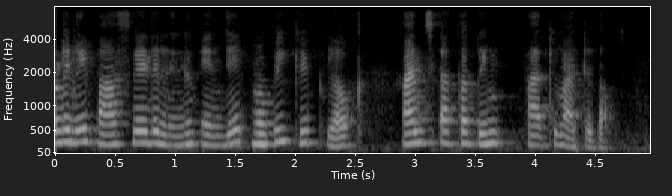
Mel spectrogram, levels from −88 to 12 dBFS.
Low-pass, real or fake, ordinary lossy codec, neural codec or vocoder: 7.2 kHz; fake; none; codec, 32 kHz, 1.9 kbps, SNAC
